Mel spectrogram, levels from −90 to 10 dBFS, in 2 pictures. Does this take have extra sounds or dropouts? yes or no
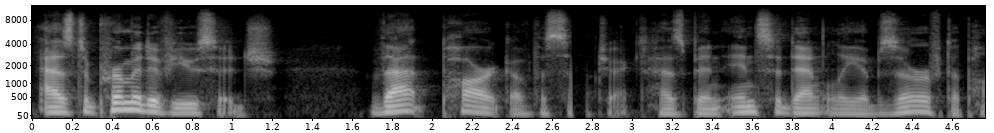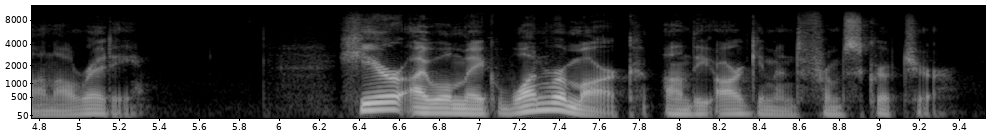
yes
